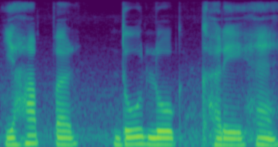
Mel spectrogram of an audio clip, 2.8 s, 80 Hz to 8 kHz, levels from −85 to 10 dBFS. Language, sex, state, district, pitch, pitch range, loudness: Hindi, male, Bihar, Patna, 135 Hz, 130-140 Hz, -13 LUFS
